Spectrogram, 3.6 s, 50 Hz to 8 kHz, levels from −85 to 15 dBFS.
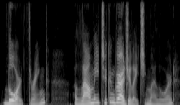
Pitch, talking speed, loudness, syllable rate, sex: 210 Hz, 135 wpm, -19 LUFS, 4.9 syllables/s, female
